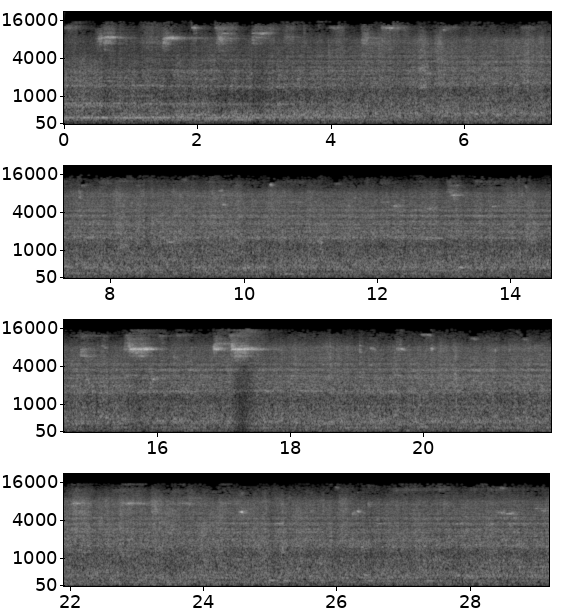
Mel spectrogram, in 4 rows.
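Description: A freight train of WAG7 twin electric locomotives and BCNA covered wagons rolling past close by: a loud, steady rumble of wheels on rail, with a few brief high squeals of wheels.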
